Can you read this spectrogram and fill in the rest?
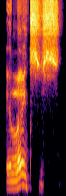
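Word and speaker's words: ἔλεγξις: Elenxis. Exatamente. Elenxis. Observem aqui, pessoal, ó. Na palavra encrátea, o primeiro N, o primeiro gama se tornou N. Na palavra elenxis, a mesma coisa, se tornou N, o primeiro gama, ok?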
